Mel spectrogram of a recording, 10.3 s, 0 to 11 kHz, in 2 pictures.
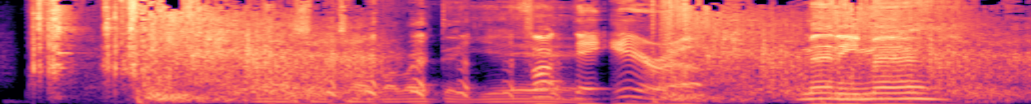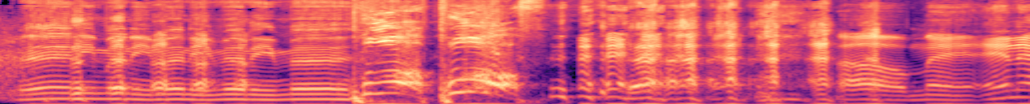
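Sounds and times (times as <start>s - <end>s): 
gunshot cracks: 0.6s - 1.8s, 3.3s - 5.6s
heavy roaring gunshot echo: 0.7s - 2.0s, 3.3s - 5.8s
laughter: 1.2s - 4.7s, 5.3s - 10.3s
speech: 1.7s - 10.3s.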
